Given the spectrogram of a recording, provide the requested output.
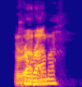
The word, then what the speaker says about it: Caruana: Caruana.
